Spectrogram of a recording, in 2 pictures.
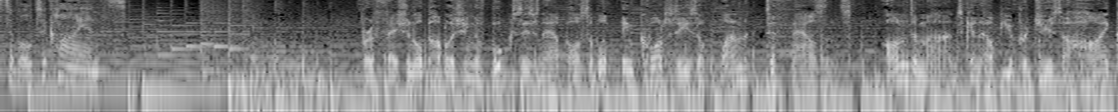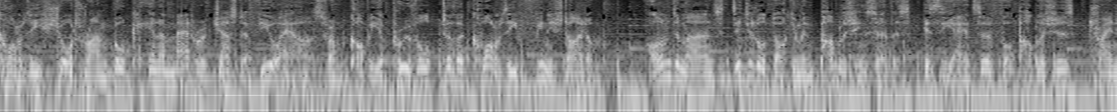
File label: business services messages on hold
